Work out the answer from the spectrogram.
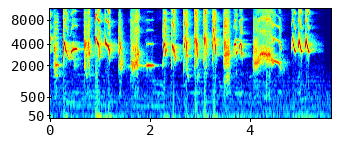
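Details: Contest-winning starling used as a master for training songbirds: a fast, jerky sequence of harsh chirps, squeaks and short whistles, with one rasping buzzy note near the end.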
